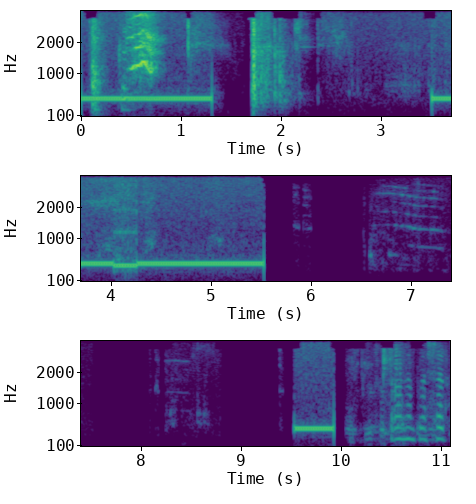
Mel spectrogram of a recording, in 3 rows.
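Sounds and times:
telephone dial tone while placing a call: 0.0 - 1.4, 3.5 - 5.6, 9.6 - 10.0
speech: 10.8 - 11.0.

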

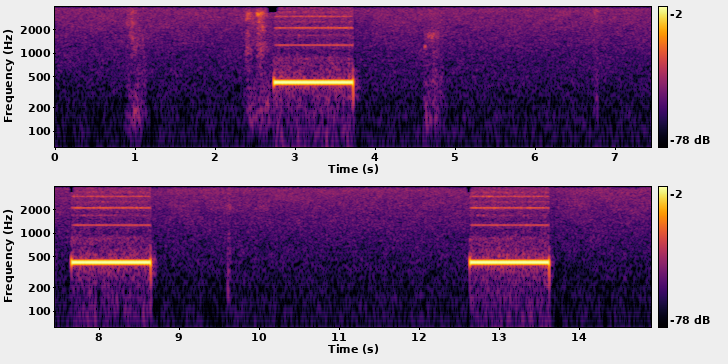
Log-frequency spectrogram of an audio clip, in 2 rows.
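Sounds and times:
telephone ringback tone beeps on a call to a company: 2.8 - 3.8, 7.7 - 8.7, 12.6 - 13.7.

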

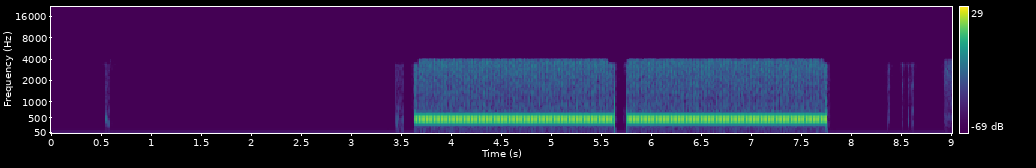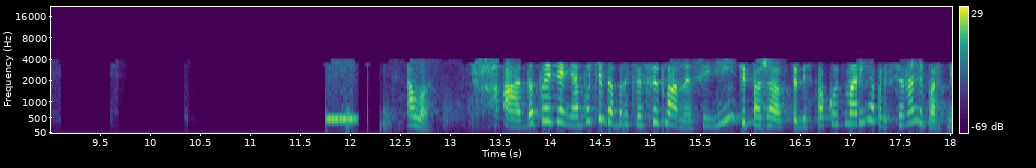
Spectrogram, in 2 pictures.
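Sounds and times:
telephone ringback tone on a call to a company line: 3.6 - 7.8, 11.8 - 12.1
speech: 12.6 - 18.0.

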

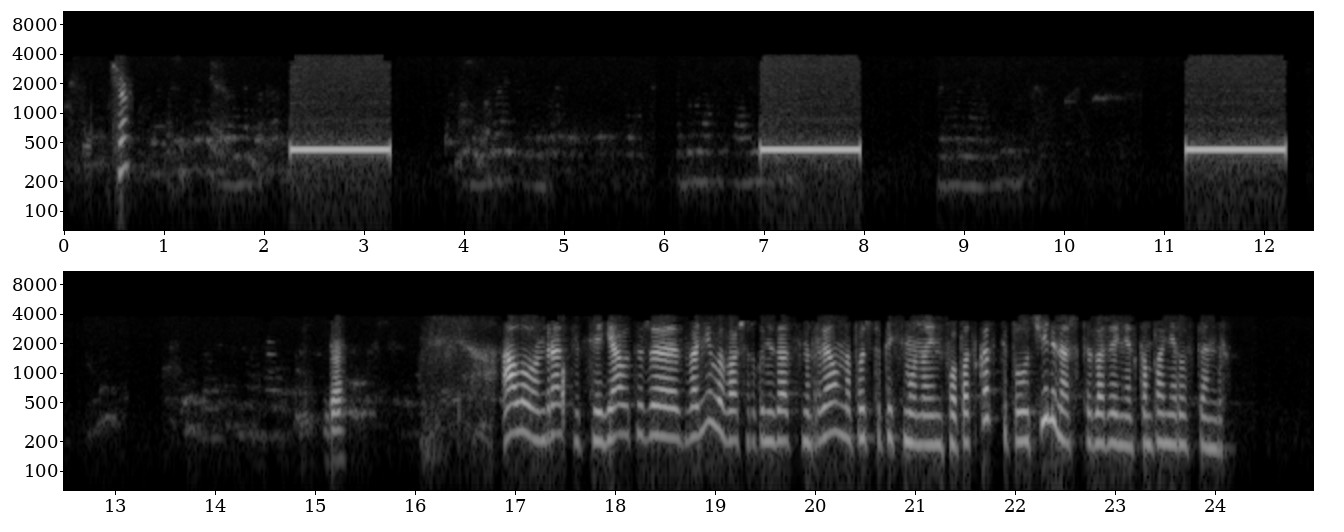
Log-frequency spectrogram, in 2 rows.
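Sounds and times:
speech: 0.5 - 0.8, 16.9 - 24.2
telephone ringback tone while an automated system connects the call: 2.3 - 3.3, 7.0 - 8.0, 11.2 - 12.3.

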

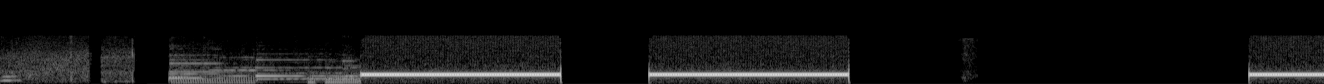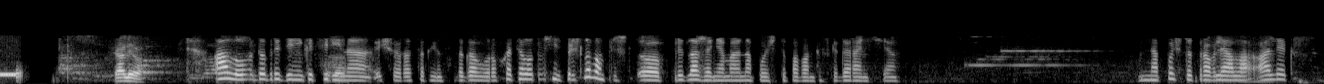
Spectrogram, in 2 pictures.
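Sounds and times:
long low-pitched telephone tones while a call is transferred to management: 3.6 - 5.6, 6.5 - 8.5, 12.5 - 13.5
speech: 14.4 - 14.8, 15.4 - 22.4, 24.6 - 26.4.

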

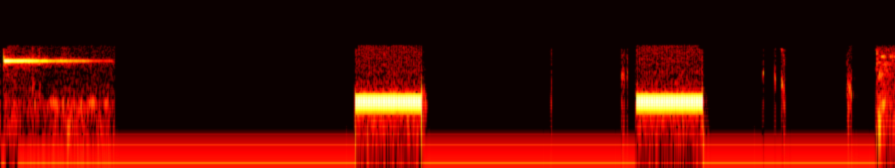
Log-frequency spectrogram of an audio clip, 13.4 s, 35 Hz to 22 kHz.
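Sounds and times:
telephone ringback tone: 5.3 - 6.4, 9.6 - 10.6.

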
